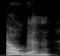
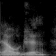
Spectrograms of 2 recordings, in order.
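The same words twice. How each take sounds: First: ELGIN with a hard g; original pronunciation. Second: ELGIN with a soft g; childhood pronunciation. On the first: Woman explaining what most people don't know, hard-g ELGIN. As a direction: say ELGIN with g as in get. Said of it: "That is actually pronounced Elgin". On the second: Woman recalling what she grew up calling it, ELGIN with a j sound. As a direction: say ELGIN with g as in gem. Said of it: "I grew up with calling it". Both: Shown as a demonstration.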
